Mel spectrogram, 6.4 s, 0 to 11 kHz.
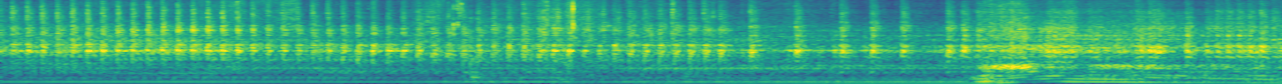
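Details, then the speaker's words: Honda B16A engine at idle, knock continues with clutch released in neutral: sharp steady knock over idle at roughly three per second; source unknown. "Опускаю нейтральную передачу. Стук продолжается."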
